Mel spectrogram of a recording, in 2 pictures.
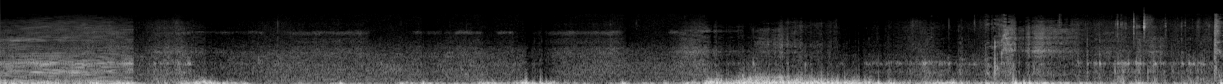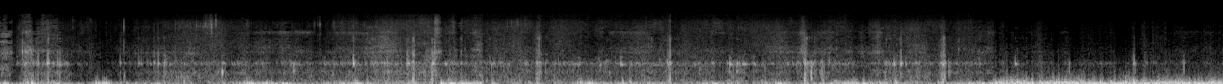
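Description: Wind buffeting the microphone in gusts, with irregular crunching steps and knocks from moving through snow and dry grass.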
